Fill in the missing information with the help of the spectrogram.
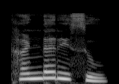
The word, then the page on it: ಖಂಡರಿಸು: kannada; khaṇḍarisu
